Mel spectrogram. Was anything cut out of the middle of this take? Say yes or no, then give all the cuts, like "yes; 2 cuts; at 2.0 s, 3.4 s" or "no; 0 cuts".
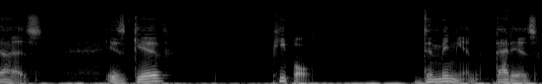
no; 0 cuts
